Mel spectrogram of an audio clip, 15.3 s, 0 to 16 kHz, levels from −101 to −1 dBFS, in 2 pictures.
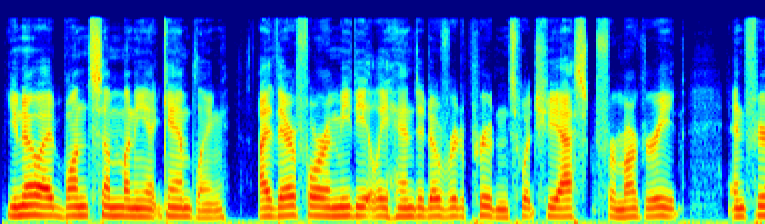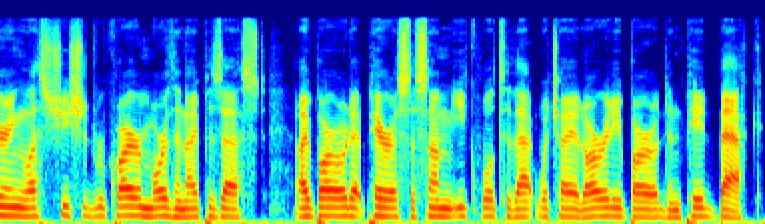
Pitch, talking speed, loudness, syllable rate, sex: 135 Hz, 190 wpm, -19 LUFS, 5.5 syllables/s, male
